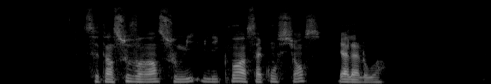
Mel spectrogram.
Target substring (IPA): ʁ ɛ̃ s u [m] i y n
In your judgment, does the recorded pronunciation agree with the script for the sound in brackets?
yes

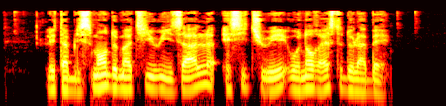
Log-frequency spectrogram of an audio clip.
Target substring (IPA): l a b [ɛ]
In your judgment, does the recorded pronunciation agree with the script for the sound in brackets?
yes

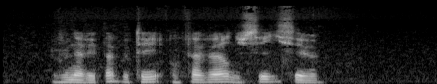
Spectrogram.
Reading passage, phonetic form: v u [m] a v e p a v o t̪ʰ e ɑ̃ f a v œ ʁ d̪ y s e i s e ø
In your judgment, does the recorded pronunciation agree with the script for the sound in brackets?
no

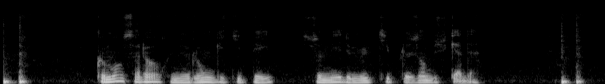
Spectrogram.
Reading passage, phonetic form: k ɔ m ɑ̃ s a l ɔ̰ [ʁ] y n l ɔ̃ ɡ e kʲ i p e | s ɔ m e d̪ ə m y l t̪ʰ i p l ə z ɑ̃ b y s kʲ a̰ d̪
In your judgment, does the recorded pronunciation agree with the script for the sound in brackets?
yes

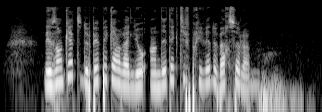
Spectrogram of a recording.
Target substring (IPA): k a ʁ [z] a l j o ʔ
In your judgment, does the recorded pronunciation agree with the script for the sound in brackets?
no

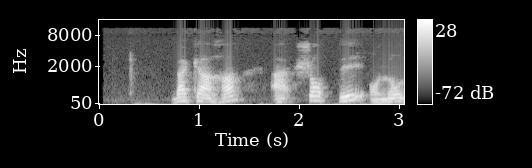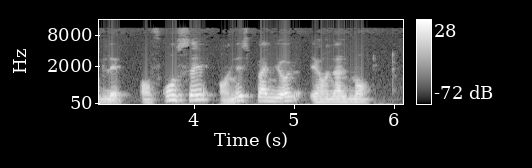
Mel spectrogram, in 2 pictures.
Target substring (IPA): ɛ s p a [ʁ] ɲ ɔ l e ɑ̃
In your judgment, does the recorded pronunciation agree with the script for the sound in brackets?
no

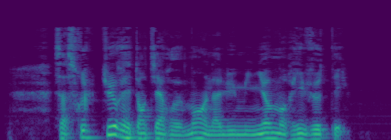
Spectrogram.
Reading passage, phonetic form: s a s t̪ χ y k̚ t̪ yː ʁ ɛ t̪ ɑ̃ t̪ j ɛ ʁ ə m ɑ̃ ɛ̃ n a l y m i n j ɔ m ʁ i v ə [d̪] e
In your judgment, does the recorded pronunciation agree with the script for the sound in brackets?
no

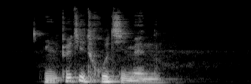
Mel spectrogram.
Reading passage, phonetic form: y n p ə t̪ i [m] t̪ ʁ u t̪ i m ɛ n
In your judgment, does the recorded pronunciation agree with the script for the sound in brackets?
no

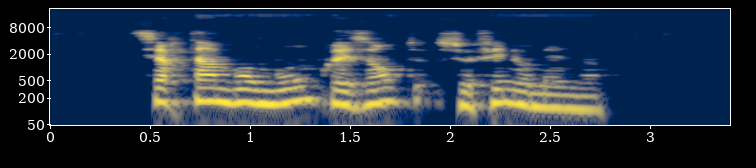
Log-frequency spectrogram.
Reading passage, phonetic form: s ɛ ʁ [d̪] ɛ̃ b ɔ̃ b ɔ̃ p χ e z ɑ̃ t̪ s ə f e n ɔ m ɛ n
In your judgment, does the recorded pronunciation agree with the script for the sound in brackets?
no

